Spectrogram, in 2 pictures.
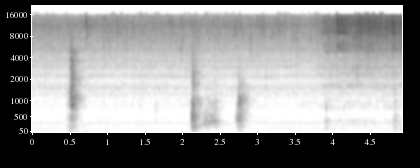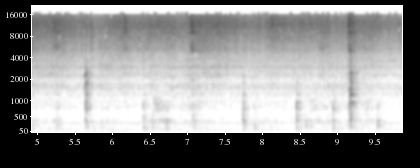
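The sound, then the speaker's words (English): Risotto rice stirred in a pan with butter and softened onion: a few sharp scrapes of the spoon, then a steady sizzle of frying with lighter, irregular stirring strokes. No one speaks. “Move all that around in the pan so it gets nicely covered with all that butter and the onion.”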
